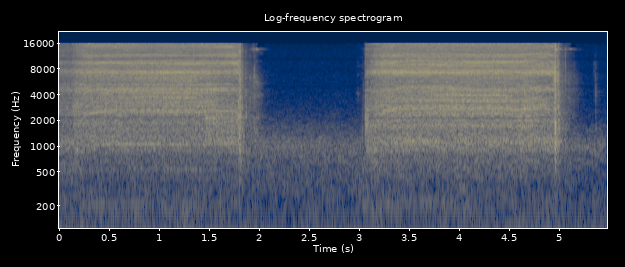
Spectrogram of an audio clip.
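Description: Cordless drill running at speed in two steady bursts of about two seconds each, drilling holes in wood for hinge screws.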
